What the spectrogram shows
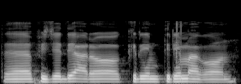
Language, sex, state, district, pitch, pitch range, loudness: Chakma, male, Tripura, Unakoti, 125 Hz, 125-130 Hz, -14 LUFS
